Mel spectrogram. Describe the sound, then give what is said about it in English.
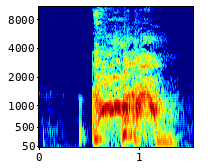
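A harsh, raspy cough, a short throaty fit lasting about a second after a small intake of breath, with no talking around it. “Sorry, the cough is still here.”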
